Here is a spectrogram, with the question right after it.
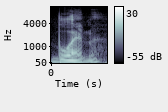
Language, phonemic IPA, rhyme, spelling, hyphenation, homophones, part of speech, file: French, /bɔ.ɛm/, -ɛm, bohème, bo‧hème, Bohême / bohême, adjective / noun, Fr-bohème.ogg
- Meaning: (adjective) Bohemian; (noun) the Bohemian lifestyle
